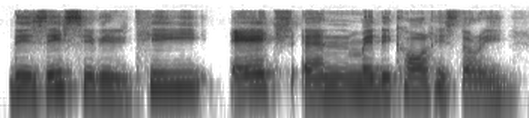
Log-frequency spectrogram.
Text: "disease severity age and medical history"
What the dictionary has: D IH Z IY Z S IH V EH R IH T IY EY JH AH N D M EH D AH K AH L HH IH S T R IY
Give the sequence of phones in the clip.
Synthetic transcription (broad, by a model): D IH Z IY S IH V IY L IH T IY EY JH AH N M EH D AH K AH L HH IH S T R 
